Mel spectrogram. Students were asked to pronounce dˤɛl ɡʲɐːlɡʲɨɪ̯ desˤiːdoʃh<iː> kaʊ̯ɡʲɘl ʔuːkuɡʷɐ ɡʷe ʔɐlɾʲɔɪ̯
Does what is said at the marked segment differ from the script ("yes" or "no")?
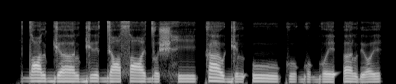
no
